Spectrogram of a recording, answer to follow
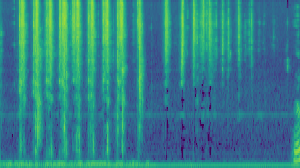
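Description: A deck of tarot cards being shuffled overhand in the hands: a quick run of crisp card snaps, about five a second, that thins out after about three seconds and stops about four and a half seconds in.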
